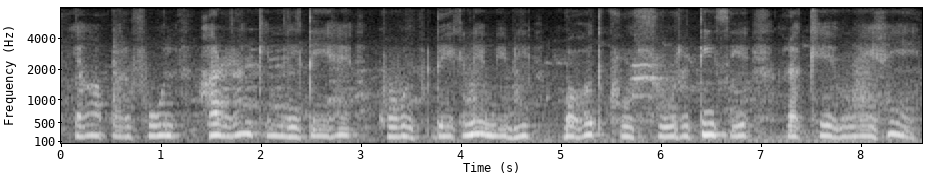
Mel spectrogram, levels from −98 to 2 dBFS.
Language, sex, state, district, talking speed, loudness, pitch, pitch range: Hindi, female, Bihar, Saharsa, 125 wpm, -18 LUFS, 220 Hz, 205-235 Hz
